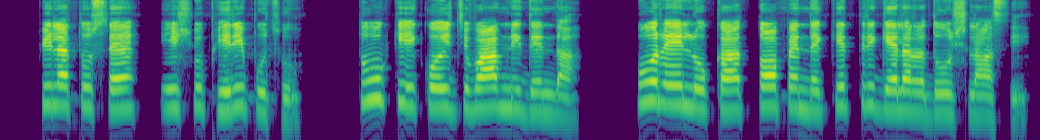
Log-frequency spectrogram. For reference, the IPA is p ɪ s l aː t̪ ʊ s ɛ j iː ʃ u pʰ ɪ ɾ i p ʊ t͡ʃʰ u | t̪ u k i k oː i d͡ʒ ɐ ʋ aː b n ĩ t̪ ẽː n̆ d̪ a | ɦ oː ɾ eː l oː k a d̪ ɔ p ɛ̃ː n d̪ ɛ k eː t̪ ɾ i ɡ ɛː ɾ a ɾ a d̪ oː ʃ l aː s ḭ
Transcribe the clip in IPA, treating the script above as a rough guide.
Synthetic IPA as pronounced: p ɪ l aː t̪ ʊ s ɛ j iː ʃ u pʰ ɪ ɾ i p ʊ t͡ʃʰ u | t̪ u k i k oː i d͡ʒ ɐ ʋ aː b n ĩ d̪ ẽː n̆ d̪ a | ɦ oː ɾ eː l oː k a t̪ ɔ p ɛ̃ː n d̪ ɛ k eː t̪ ɾ i ɡ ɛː l a ɾ a d̪ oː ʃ l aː s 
